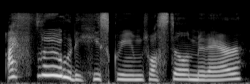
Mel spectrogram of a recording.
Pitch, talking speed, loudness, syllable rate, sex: 260 Hz, 190 wpm, -18 LUFS, 5.2 syllables/s, female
